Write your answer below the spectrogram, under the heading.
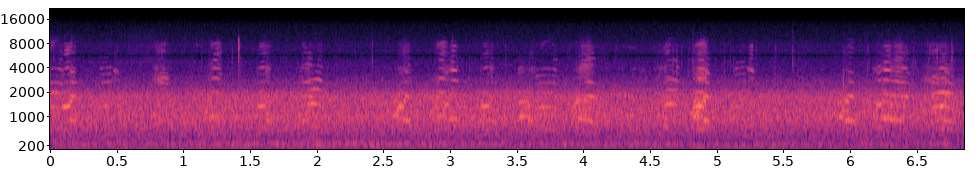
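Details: Whooper swans at West Haughhead, Blantyre, giving a steady chorus of overlapping honking, trumpet-like calls, many birds calling at once with no pause.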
